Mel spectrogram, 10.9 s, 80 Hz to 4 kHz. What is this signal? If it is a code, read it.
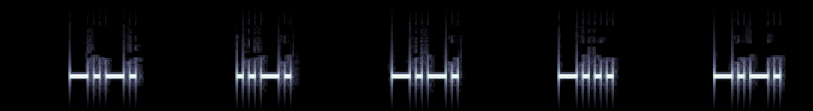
Morse code, heard as a keyed tone, about 15 wpm, spaced as for 5 wpm, 800 Hz. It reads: CFCBC
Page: Play Lesson 6 C - all letters in previous lessons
